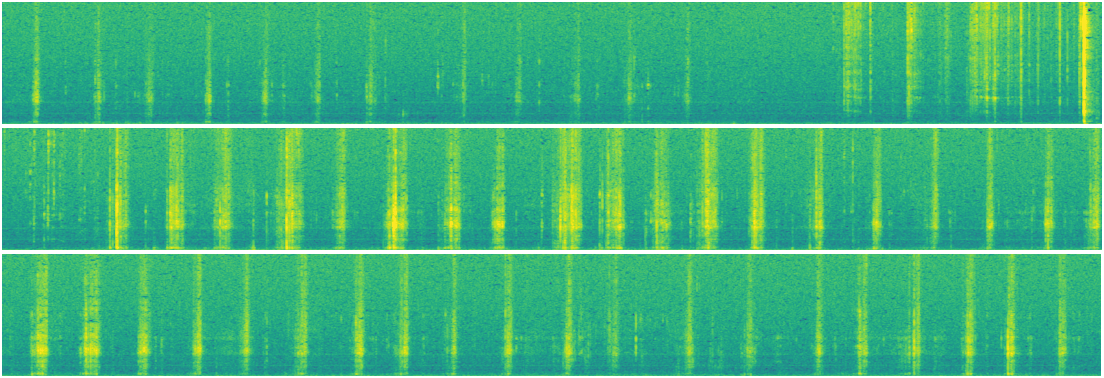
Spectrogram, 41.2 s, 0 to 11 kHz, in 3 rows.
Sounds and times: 0.3s eats a delicious, sweet and crisp carrot 8.8s
10.4s eats a delicious, sweet and crisp carrot 41.2s
10.5s bite off a piece of carrot 37.0s

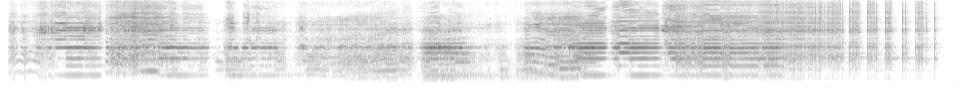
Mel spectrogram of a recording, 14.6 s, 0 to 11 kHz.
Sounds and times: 0.1s Bowing broken violin string 14.1s

